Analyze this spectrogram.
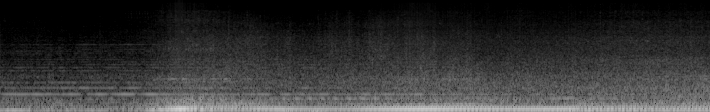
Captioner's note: gentle suspenseful music; truck engine humming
